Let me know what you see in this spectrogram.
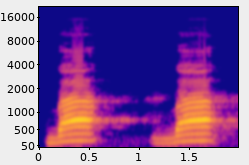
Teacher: با کے اندر جو الف ہے اس کو ایک الف کھینچنا ہے · با کے اندر ہونٹ سختی سے ملتے ہیں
